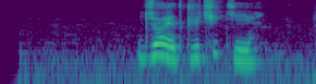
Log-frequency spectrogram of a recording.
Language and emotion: Russian, neutral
